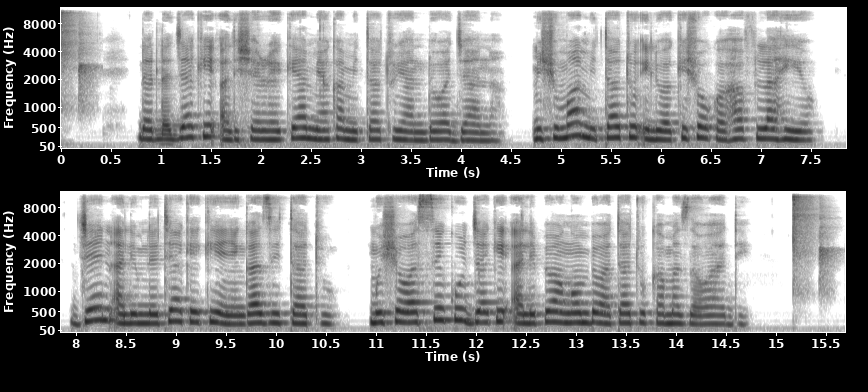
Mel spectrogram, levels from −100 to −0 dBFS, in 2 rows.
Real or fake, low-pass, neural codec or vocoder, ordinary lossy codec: real; 10.8 kHz; none; none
